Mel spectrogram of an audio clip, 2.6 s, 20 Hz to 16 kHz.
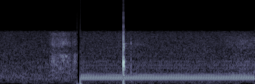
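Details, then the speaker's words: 1967 Heathkit solid-state 4-speed kiddie record player with a four-transistor amplifier: a click, then a steady low buzzing hum with nothing playing, mostly fading when the volume is turned down. Possibly normal; capacitors are suspected. "you can hear we have a little harm that goes away mostly goes away when I turn the volume down so that may be normal for this amp but I will test those capacitors"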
